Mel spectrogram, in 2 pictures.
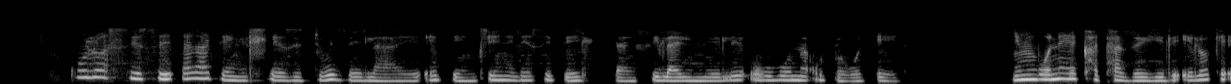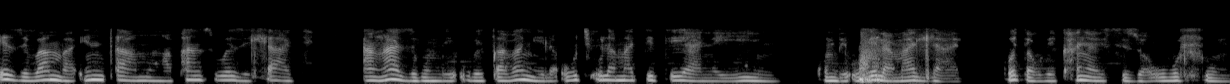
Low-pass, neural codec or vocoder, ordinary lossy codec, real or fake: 5.4 kHz; none; Opus, 32 kbps; real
